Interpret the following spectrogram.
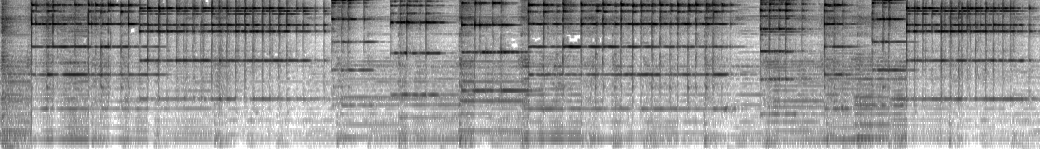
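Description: A tune played on a set of handheld metal hand bells, their high notes ringing on in quick repeated strokes, over electronic keyboard accompaniment. The bells pause briefly about three and a half and seven and a half seconds in.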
